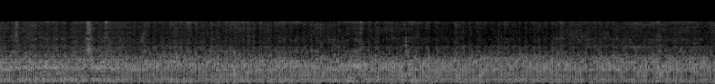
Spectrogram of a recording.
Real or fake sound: fake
